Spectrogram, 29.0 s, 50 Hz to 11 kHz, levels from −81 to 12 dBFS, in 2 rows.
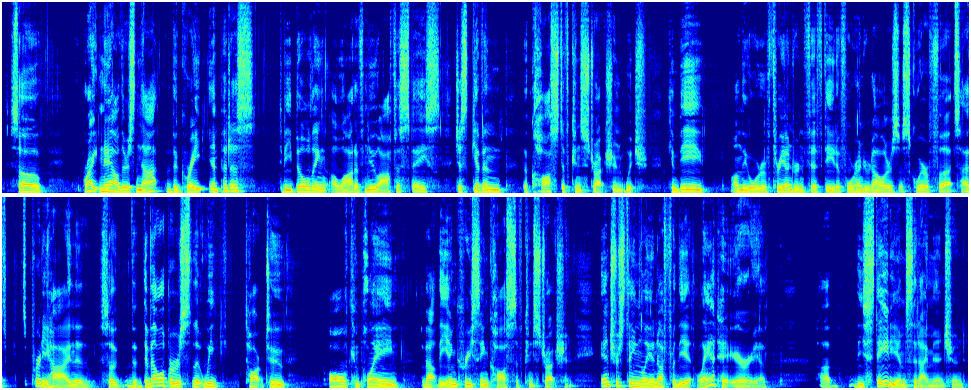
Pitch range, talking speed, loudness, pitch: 125-165 Hz, 145 wpm, -23 LUFS, 140 Hz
